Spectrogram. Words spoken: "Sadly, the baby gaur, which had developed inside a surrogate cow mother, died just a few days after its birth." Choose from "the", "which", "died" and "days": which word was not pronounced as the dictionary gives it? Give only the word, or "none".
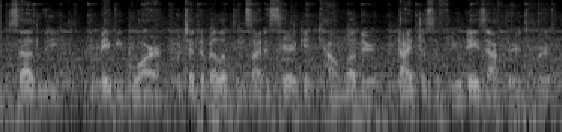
none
